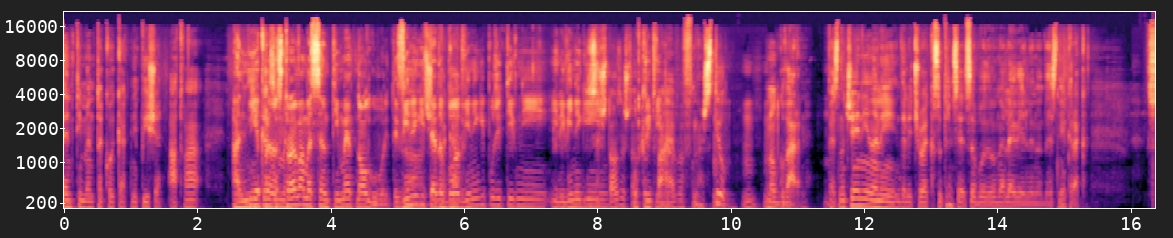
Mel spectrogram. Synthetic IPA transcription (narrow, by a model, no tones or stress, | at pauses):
sɛnt̪imɛnt̪əkɔjkaknipiʃɛɐ̰t̪ova | ɐnniɛpaɾɛnɐsmɾɔjvɐmɛsɛnt̪imɛnt̪nɐɔd̪ɡovoɾit̪ɛvinɐɡʲit̪ɛd̪ɐbɤd̪ɐt̪vinɐɡʲipozit̪ivniːlivinɐɡʲizɐʃtt̪ɔzɐʃt̪ɔot̪kɾit̪vaɛvɐfnaʃsilˠnɐod̪ɡova̰ɾʲɐ̰nɛ | bɛznɐt͡ʃɛniɛnɐlid̪ɐlit͡ʃovɛkə̥sut̪ɾinsɛːsɐbud̪ilˠnɐlɛviilinɐd̪ɛsnḭɐ̰kɾak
